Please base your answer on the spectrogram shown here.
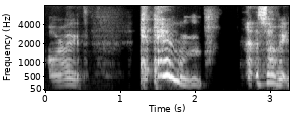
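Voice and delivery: ordinary talk, nothing marked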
